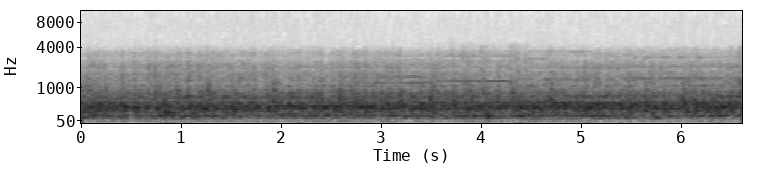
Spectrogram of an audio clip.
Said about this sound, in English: Then we reached Soda Springs and the train slowed down.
